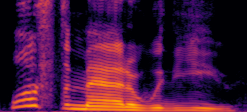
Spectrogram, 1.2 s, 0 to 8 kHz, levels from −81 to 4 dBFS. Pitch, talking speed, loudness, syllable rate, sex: 215 Hz, 240 wpm, -16 LUFS, 5.4 syllables/s, female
